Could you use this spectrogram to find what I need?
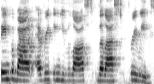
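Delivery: ordinary talk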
